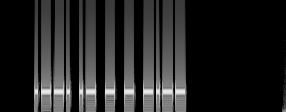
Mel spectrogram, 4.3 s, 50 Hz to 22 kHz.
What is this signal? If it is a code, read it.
Morse code, heard as a keyed tone, about 25 wpm, 700 Hz. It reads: PATTY
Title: USA Common Names - Max 5 Letters - 25wpm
